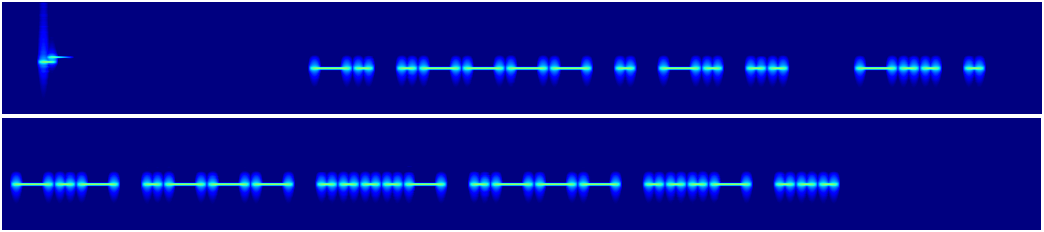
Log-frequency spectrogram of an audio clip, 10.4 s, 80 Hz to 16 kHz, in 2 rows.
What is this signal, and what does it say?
Morse code, heard as a keyed tone, about 22 wpm, 700 Hz. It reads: N1ENI DE KJ4JVS
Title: USA Callsign DE Callsign 22wpm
